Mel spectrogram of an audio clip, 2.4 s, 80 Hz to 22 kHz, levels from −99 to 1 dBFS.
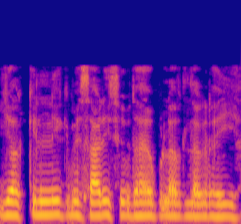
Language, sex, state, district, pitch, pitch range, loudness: Hindi, female, Bihar, Bhagalpur, 195 Hz, 185-200 Hz, -17 LUFS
